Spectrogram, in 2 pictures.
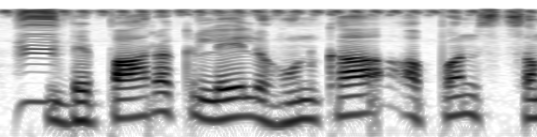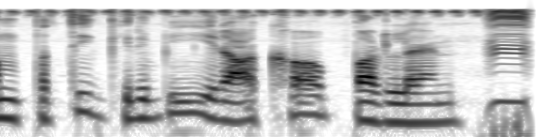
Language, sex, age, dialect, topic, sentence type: Maithili, male, 25-30, Southern/Standard, banking, statement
